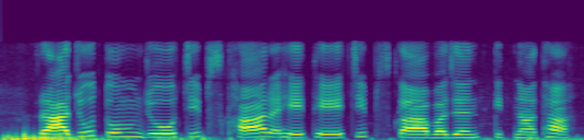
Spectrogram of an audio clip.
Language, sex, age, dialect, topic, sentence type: Hindi, female, 18-24, Garhwali, banking, statement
